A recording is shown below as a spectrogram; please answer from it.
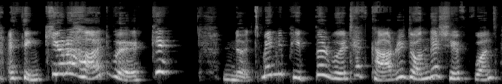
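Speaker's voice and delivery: put-on nodding along in a Swedish accent. Anya praising Kate's hard work, in a nodding Swedish accent. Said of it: "I can only do it nodding".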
